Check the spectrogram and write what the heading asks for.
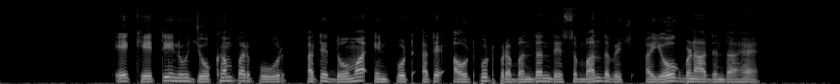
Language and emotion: Punjabi, neutral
